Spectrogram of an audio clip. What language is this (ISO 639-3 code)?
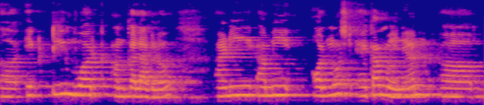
kok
